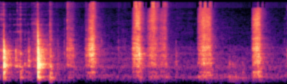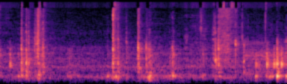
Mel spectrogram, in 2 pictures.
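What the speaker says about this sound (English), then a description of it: "we got to push the spar through the other wing" A foam wing spar pushed through the foam wing of an Eachine Fury RC plane, giving a series of short squeaky scraping rubs in irregular bursts, close and fairly quiet, with no talking.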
